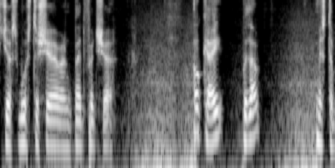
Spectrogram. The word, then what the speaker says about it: Worcestershire: But we have got Worcestershire, which the sh you guys pronounce as Shire, don't you? Shire, Worcestershire and Bedfordshire. Where for us it's just Worcestershire and Bedfordshire.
